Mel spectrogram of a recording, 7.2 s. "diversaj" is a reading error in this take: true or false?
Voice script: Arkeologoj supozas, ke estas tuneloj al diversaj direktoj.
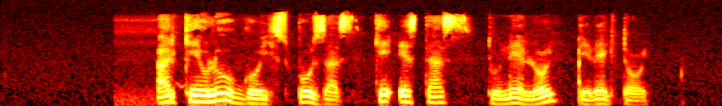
true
